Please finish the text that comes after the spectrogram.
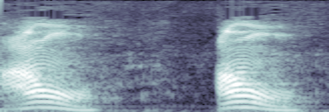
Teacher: ain di pertengahan kerongkong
